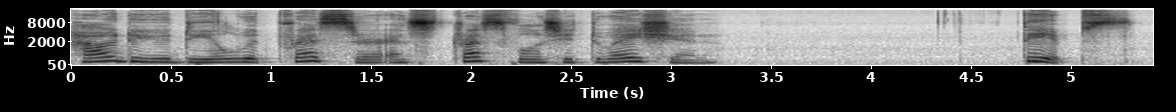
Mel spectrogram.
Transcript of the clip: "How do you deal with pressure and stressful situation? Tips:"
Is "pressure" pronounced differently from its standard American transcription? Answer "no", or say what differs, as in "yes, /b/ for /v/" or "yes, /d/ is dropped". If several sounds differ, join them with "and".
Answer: yes, /s/ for /ʃ/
